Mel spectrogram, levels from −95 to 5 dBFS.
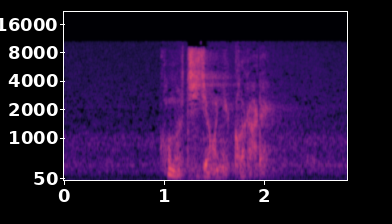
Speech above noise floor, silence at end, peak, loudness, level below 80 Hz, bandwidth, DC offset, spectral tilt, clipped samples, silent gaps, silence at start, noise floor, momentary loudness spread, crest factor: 25 dB; 0 s; -14 dBFS; -32 LUFS; -72 dBFS; 10.5 kHz; under 0.1%; -1.5 dB/octave; under 0.1%; none; 0 s; -59 dBFS; 26 LU; 24 dB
